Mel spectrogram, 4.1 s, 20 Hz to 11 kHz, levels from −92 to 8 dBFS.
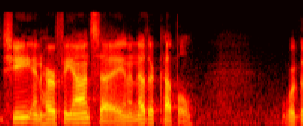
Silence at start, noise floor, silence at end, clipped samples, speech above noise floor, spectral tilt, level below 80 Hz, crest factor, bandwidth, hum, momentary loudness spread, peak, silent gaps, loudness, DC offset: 0.05 s; -61 dBFS; 0 s; under 0.1%; 36 dB; -5 dB/octave; -64 dBFS; 20 dB; 8 kHz; none; 12 LU; -8 dBFS; none; -26 LUFS; under 0.1%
